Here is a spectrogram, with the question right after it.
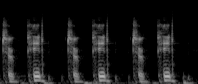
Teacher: he doesn't release that K at the tail end. He goes, there's a closure. You can't hear it. And then he goes to the P right after it.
